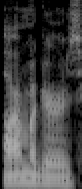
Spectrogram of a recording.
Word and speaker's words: Armigers: Yeah, it had the Armigas in for the first time before they went sale separately as well. The Knight Armigas, you know, like the little boys. Mate, we pronounce it Armigers here.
